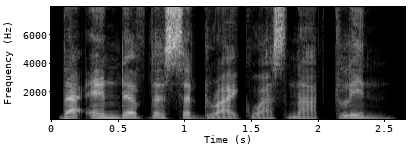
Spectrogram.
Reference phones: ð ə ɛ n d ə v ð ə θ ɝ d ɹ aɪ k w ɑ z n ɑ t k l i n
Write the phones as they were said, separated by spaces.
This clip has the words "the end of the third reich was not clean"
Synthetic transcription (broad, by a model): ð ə ɛ n d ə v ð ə s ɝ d ɹ aɪ k w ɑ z n ɑ t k l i n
